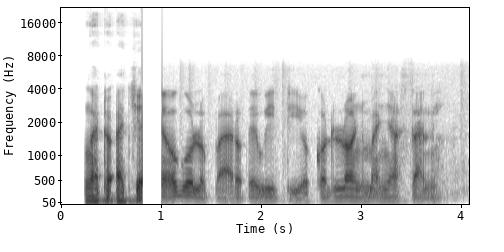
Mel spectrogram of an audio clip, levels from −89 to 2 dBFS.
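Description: At 0.82 s this speech recording cuts out for about 200 ms, and when the sound returns it is duller and more boxed-in, with nothing above 7.6 kHz, a level around 10 dB lower and a new background noise floor sitting roughly 35 dB under the signal. It stays that way to the end. This is likely an input switched to a poorer device partway through, with the system handing capture over to a narrower-band microphone that has its own tone, gain and noise.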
